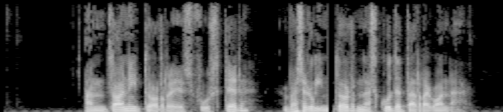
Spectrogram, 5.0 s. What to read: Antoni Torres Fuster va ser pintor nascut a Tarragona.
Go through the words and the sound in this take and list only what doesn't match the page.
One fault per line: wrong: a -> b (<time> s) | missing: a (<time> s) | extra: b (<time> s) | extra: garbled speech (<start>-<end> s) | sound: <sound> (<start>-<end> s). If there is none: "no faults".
sound: dropout (3.3-3.3 s)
